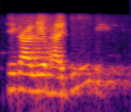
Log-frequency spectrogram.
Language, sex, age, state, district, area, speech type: Maithili, male, 18-30, Bihar, Darbhanga, rural, conversation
